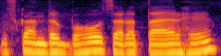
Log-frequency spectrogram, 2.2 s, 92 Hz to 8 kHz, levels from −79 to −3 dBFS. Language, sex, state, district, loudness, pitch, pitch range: Hindi, male, Arunachal Pradesh, Papum Pare, -16 LUFS, 125 Hz, 125-135 Hz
